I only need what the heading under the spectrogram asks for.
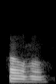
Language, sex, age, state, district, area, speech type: Odia, male, 30-45, Odisha, Kalahandi, rural, conversation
